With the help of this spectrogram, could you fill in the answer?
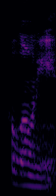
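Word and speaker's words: Paolini: are by Christopher pone P palon I think is how it's pronounced I actually read these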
